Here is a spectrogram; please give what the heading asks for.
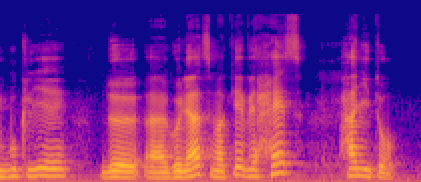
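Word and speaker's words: וחץ: Ktiv, quand c'est marqué Vehes Hanito, c'est marqué au sujet du bouclier de Goliath, c'est marqué Vehes Hanito. Hes, normalement, c'est une flèche, mais nous on le prononce Vehes, le bois justement de sa lance, pas de son bouclier, de sa lance, du javelot.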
